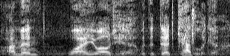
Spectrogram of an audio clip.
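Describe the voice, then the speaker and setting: An actor playing a level-headed, battle-worn Viking warrior in a video game, measured and sober. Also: male voice, fairly high pitch, noisy background, lightly acted. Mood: questioning. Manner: measured, sober, archaic phrasing. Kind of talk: dramatic video game acting.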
